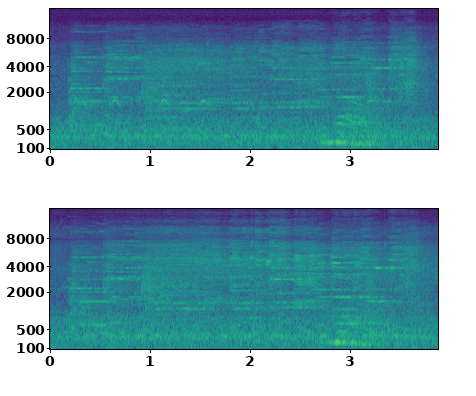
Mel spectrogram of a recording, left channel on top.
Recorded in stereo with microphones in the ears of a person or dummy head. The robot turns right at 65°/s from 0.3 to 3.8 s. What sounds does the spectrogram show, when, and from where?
0.2 s breaking glass: 175° left, 8 m; by 3.7 s 35° left, 8 m
2.7 s a woman speaking: 30° left, 8 m; by 3.6 s 90° left, 8 m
